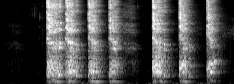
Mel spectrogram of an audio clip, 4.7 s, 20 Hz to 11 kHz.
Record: cough_length: 4.7 s
cough_amplitude: 10312
cough_signal_mean_std_ratio: 0.56
survey_phase: alpha (2021-03-01 to 2021-08-12)
age: 18-44
gender: Female
wearing_mask: 'No'
symptom_cough_any: true
symptom_fatigue: true
symptom_change_to_sense_of_smell_or_taste: true
symptom_loss_of_taste: true
symptom_onset: 4 days
smoker_status: Never smoked
respiratory_condition_asthma: false
respiratory_condition_other: false
recruitment_source: Test and Trace
submission_delay: 1 day
covid_test_result: Positive
covid_test_method: RT-qPCR
covid_ct_value: 14.6
covid_ct_gene: N gene
covid_ct_mean: 14.9
covid_viral_load: 13000000 copies/ml
covid_viral_load_category: High viral load (>1M copies/ml)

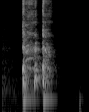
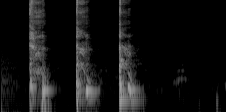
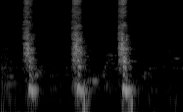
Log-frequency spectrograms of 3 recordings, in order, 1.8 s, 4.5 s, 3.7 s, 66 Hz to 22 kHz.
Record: cough_length: 1.8 s
cough_amplitude: 15444
cough_signal_mean_std_ratio: 0.39
three_cough_length: 4.5 s
three_cough_amplitude: 15434
three_cough_signal_mean_std_ratio: 0.36
exhalation_length: 3.7 s
exhalation_amplitude: 4085
exhalation_signal_mean_std_ratio: 0.4
survey_phase: beta (2021-08-13 to 2022-03-07)
age: 18-44
gender: Female
wearing_mask: 'No'
symptom_none: true
symptom_onset: 6 days
smoker_status: Ex-smoker
respiratory_condition_asthma: false
respiratory_condition_other: false
recruitment_source: REACT
submission_delay: 0 days
covid_test_result: Negative
covid_test_method: RT-qPCR
influenza_a_test_result: Unknown/Void
influenza_b_test_result: Unknown/Void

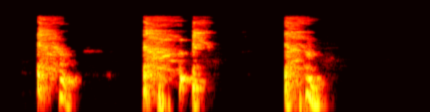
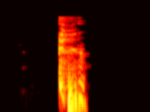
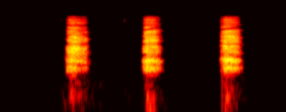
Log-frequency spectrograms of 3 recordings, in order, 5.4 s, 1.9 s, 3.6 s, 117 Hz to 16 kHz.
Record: three_cough_length: 5.4 s
three_cough_amplitude: 30308
three_cough_signal_mean_std_ratio: 0.44
cough_length: 1.9 s
cough_amplitude: 28218
cough_signal_mean_std_ratio: 0.3
exhalation_length: 3.6 s
exhalation_amplitude: 29666
exhalation_signal_mean_std_ratio: 0.34
survey_phase: beta (2021-08-13 to 2022-03-07)
age: 45-64
gender: Female
wearing_mask: 'No'
symptom_runny_or_blocked_nose: true
symptom_fatigue: true
smoker_status: Ex-smoker
respiratory_condition_asthma: false
respiratory_condition_other: false
recruitment_source: Test and Trace
submission_delay: 1 day
covid_test_result: Positive
covid_test_method: ePCR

